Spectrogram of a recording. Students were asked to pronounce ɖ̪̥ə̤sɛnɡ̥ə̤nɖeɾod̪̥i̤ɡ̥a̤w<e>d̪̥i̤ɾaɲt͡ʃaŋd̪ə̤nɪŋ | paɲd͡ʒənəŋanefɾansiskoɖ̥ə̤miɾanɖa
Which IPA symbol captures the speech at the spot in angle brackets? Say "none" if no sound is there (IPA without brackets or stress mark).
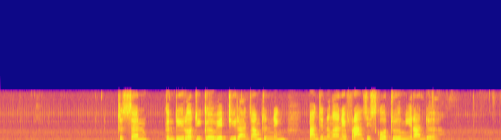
e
